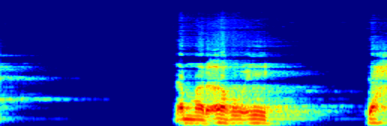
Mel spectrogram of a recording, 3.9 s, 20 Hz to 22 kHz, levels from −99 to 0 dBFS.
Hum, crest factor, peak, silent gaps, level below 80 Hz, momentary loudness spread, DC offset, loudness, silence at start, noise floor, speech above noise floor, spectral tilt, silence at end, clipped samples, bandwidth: none; 16 dB; 0 dBFS; none; -66 dBFS; 17 LU; under 0.1%; -13 LUFS; 1.75 s; -72 dBFS; 60 dB; -10 dB/octave; 0 s; under 0.1%; 5.6 kHz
